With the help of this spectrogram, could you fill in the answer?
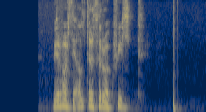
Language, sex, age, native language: Icelandic, male, 30-39, Icelandic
